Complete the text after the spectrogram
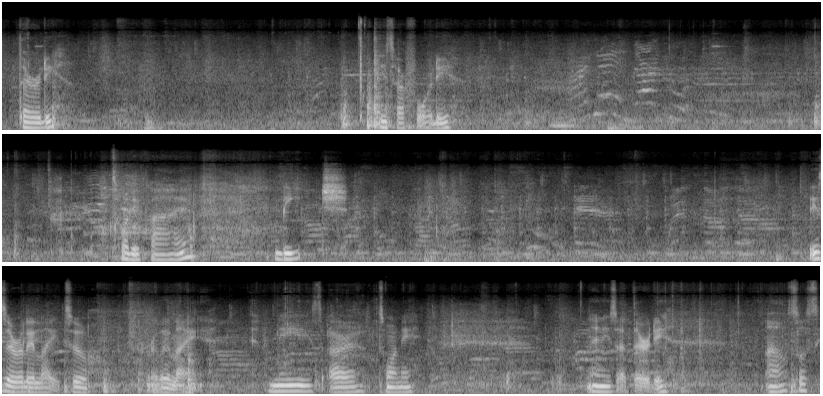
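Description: Sandals scrape softly as a hand lifts and moves them.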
